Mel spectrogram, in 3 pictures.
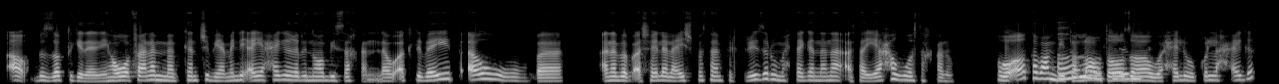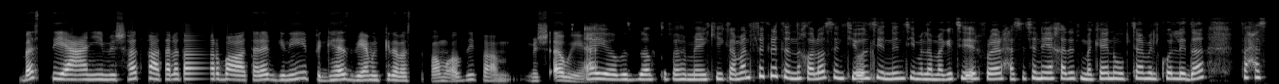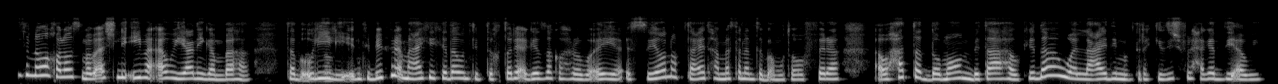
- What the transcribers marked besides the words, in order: other background noise; tapping; distorted speech; in English: "الair fryer"
- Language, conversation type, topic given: Arabic, podcast, بصراحة، إزاي التكنولوجيا ممكن تسهّل علينا شغل البيت اليومي؟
